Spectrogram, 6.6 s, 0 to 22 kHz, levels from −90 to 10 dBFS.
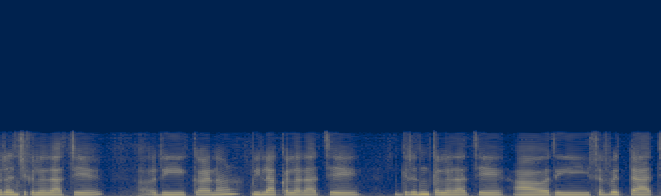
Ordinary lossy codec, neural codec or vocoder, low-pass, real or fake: none; codec, 16 kHz, about 1 kbps, DyCAST, with the encoder's durations; 7.2 kHz; fake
